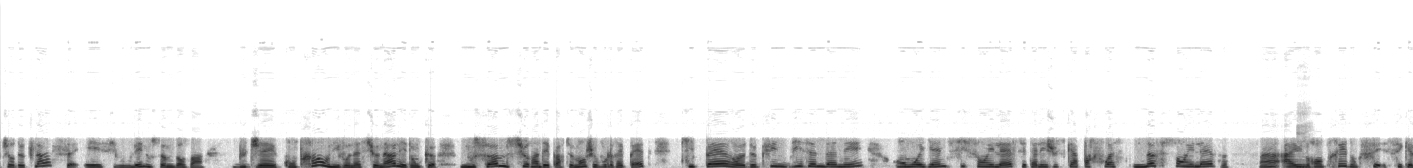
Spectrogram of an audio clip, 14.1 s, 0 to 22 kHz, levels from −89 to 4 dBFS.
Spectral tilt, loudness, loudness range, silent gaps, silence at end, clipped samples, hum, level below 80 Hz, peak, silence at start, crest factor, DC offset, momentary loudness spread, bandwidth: -9.5 dB/octave; -16 LUFS; 3 LU; none; 0 s; under 0.1%; none; -54 dBFS; 0 dBFS; 0.05 s; 14 dB; under 0.1%; 7 LU; 4.2 kHz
